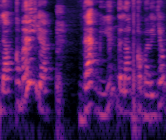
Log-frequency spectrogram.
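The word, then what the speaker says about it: لام قمرية: Did you hear lam? Al. Yes. Al. Why? Because this call Laam Qamariya.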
